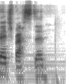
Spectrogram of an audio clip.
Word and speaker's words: Edgbaston: Yes, North Edgbaston.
